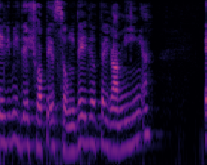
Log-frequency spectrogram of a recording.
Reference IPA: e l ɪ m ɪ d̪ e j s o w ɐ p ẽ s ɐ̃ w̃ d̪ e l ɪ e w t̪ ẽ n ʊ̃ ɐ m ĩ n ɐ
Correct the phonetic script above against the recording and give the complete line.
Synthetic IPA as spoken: e l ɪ m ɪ d̪ e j ʃ o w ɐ p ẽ s ɐ̃ w̃ d̪ e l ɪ e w t̪ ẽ ɲ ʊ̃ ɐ m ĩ ɲ ɐ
